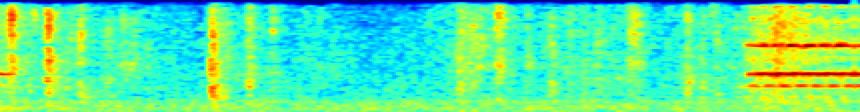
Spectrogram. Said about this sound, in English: No, we're not answering the phone. I'm not going to do it.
